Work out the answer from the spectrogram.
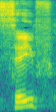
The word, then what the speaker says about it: Seif: you not so yeah safe No and then how do you tell people to pronounce it it's safe I always give an analogy of a safe box so it's yeah yeah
